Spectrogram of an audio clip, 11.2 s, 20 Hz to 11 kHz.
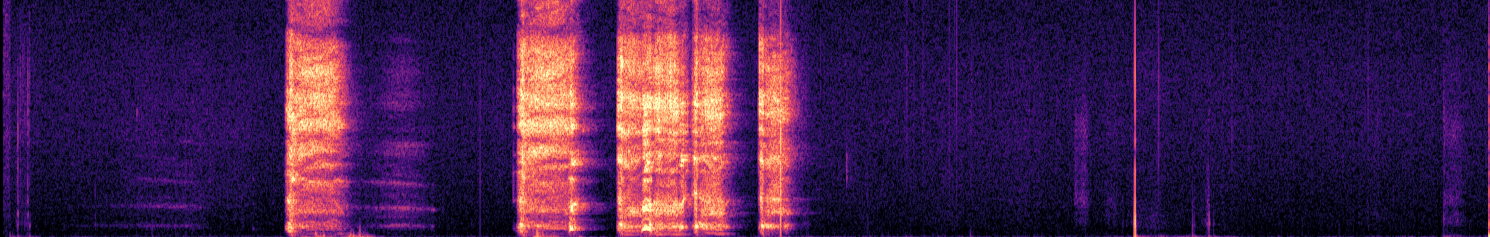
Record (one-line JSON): {"cough_length": "11.2 s", "cough_amplitude": 11127, "cough_signal_mean_std_ratio": 0.27, "survey_phase": "beta (2021-08-13 to 2022-03-07)", "age": "65+", "gender": "Female", "wearing_mask": "No", "symptom_cough_any": true, "symptom_fever_high_temperature": true, "symptom_change_to_sense_of_smell_or_taste": true, "symptom_loss_of_taste": true, "smoker_status": "Ex-smoker", "respiratory_condition_asthma": false, "respiratory_condition_other": false, "recruitment_source": "Test and Trace", "submission_delay": "2 days", "covid_test_result": "Positive", "covid_test_method": "RT-qPCR"}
